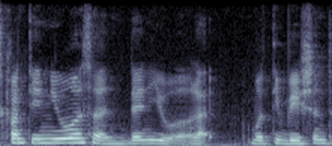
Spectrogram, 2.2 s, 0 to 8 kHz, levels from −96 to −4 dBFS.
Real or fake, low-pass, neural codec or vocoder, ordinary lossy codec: real; none; none; none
